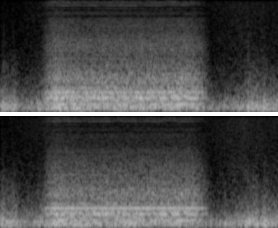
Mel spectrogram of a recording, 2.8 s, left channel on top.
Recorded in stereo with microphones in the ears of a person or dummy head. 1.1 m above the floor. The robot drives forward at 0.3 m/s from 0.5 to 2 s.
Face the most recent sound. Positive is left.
No sound to turn to.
